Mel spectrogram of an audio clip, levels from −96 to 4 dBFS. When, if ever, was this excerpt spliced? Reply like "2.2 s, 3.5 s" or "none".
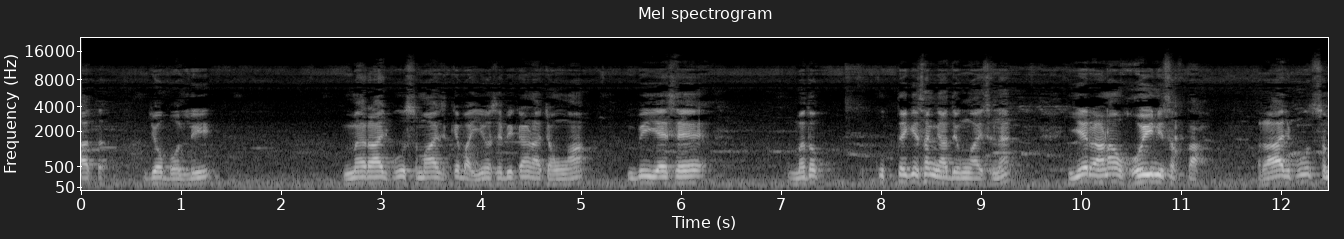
none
